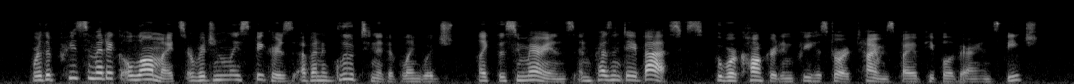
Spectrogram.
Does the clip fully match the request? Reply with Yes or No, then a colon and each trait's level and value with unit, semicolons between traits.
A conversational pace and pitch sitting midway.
Yes: average, 165 wpm; medium, 175 Hz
